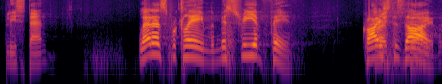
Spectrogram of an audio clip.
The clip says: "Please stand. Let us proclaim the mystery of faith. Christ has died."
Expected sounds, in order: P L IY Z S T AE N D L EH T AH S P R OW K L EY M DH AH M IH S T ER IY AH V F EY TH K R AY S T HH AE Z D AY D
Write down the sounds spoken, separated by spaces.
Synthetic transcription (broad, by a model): P L IY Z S T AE N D L EH T AH S P R OW K L EY M DH AH M IH S T ER IY AH V F EY TH K R AY S T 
